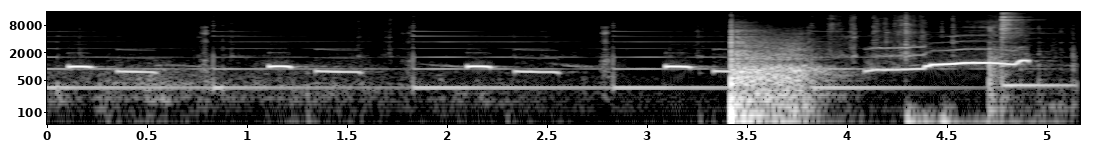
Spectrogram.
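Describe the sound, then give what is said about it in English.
A clock ticks steadily, about once a second, each tick paired with a short tonal chirp over a low hum, until a sudden noisy burst and a rising whistle cut in. No voices. “It's a bomb!”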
